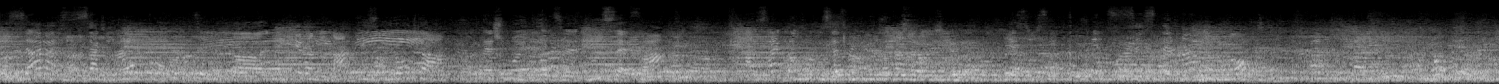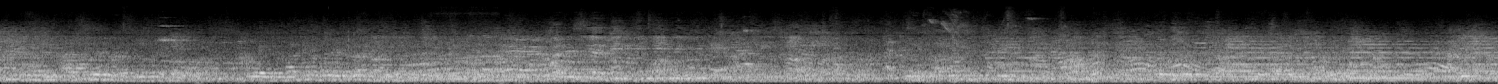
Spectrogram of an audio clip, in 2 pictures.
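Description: A crowd of men and women chatter all around in a large echoing space.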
